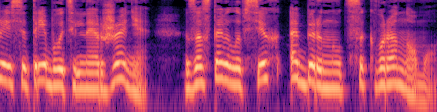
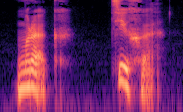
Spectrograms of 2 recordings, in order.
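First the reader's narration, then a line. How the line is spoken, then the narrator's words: Stern command. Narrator (Russian): строго скомандовал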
